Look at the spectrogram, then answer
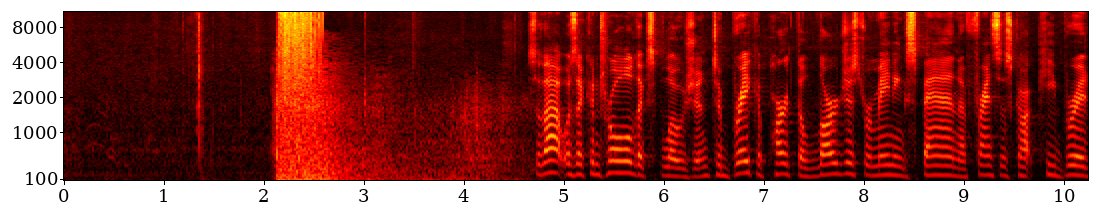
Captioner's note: explosion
